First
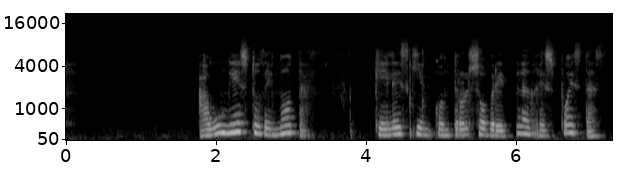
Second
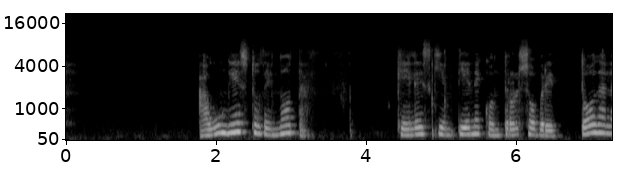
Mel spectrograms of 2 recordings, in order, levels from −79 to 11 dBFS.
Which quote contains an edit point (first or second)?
first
